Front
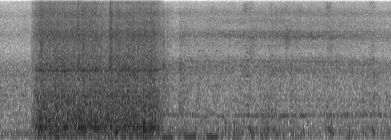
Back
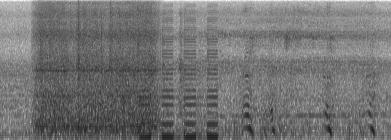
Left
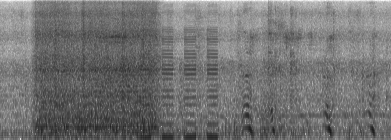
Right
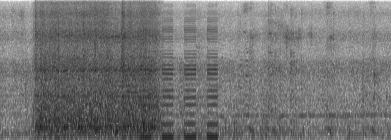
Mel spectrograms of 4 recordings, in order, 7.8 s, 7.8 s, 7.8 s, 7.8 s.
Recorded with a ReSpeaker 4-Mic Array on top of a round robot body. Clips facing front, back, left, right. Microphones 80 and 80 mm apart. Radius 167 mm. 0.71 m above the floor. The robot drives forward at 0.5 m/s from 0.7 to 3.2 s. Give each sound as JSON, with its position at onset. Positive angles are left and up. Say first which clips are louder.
{"t": 2.8, "sound": "an alarm", "louder": "front 1 dB, right 1 dB", "azimuth_deg": -165}
{"t": 4.8, "sound": "crying", "louder": "back 11 dB, left 9 dB", "azimuth_deg": 135}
